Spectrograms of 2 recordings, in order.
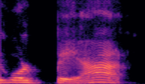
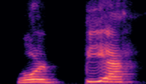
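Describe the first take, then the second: First: Said in the usual way. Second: "golpear" said as golpiar; hiatus made diphthong. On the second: Shown as a demonstration. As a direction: close the e to i in "golpear". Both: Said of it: "en vez de golpear".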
